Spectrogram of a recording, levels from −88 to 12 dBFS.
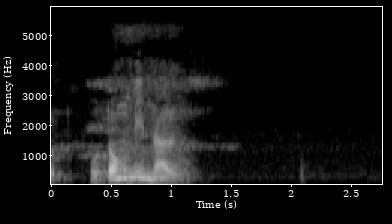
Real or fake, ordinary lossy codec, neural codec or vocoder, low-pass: real; AAC, 32 kbps; none; 5.4 kHz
